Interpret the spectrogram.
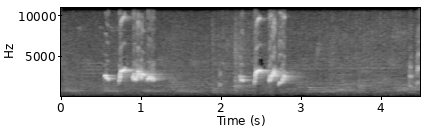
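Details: Competition-trained red-whiskered bulbul singing two lively warbled phrases, each a run of rising then falling slurred whistles with crisp high ticks, separated by a short pause.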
